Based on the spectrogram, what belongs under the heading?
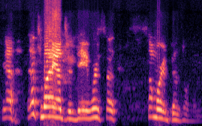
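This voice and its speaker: A man's voice: sits high, fairly quick, gravelly, a bit bright, rough recording. A man with a Midwestern accent hosting a casual livestream chat, rambling, restarting sentences and laughing easily. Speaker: host of a model railroad channel.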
